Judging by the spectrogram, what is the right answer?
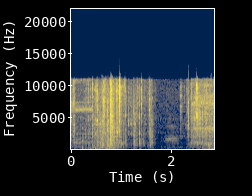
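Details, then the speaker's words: Sony SL-S600 Super Beta VCR before repair: the motor whirs and clicks as the tape threads, then stops short of completing the loading cycle and ejects because no power is detected going to the head drum motor. "so it goes it threads up the ear it doesn't quite complete it but it's just about complete it and what happens well it ejects because it doesn't detect any kind of throat power going to the Headroom motor"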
